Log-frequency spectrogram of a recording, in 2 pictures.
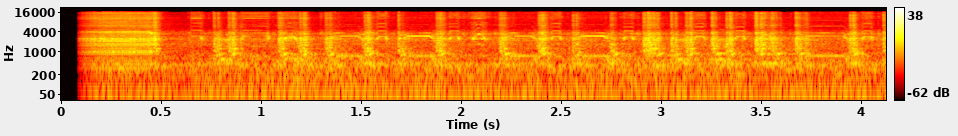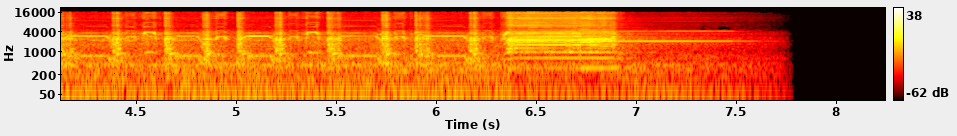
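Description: Laser cutter's stepper motors whining as the cutting head moves in quick short strokes, about five a second, with a longer steady whine at the start and another near the end before fading out.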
